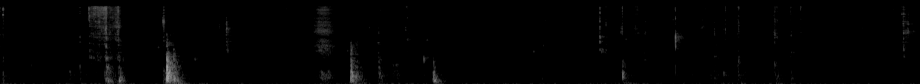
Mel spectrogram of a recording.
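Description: Intermittent mouth sounds of a tough, chewy gummy candy being chewed, mixed with small clicks and crinkles from a plastic slime container and its wrapper being handled. A few louder sounds come in the first half, and the sharpest is about a second and a half in.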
